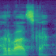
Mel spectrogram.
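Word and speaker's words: Hrvatska: For example, Croatia, where I'm from, it's not called Croatia. It's called Hervatka. But you try to say that, you're not going to say it correctly, no matter how much you try.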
